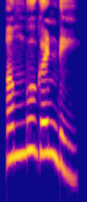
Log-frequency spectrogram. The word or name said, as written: ಅಂಬುಕಂಡಿ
